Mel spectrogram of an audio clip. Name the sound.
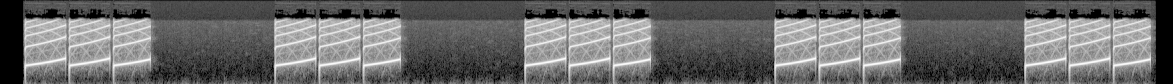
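tsunami warning siren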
